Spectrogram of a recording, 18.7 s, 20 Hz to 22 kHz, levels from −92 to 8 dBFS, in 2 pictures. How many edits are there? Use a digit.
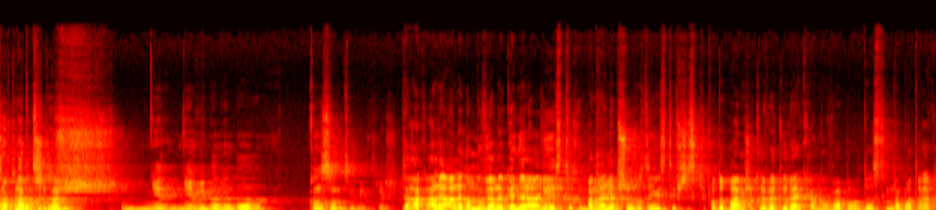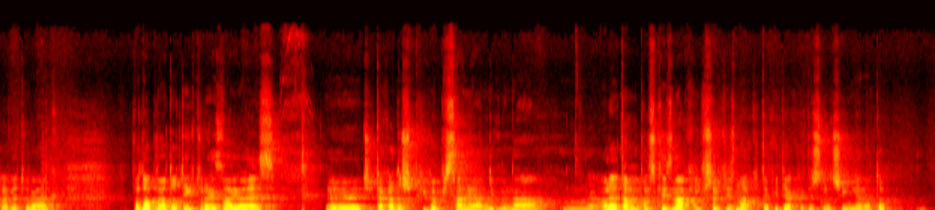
0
